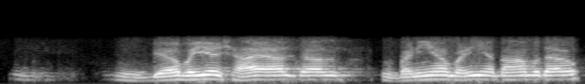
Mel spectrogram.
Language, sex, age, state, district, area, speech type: Sindhi, male, 18-30, Madhya Pradesh, Katni, urban, conversation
